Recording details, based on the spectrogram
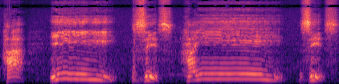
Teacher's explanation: Esse I aí forma um hiato, que é o encontro de duas vogais em sílabas diferentes. Ra-i-zes. Esse I aí está sozinho em uma sílaba, e é o mais forte.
